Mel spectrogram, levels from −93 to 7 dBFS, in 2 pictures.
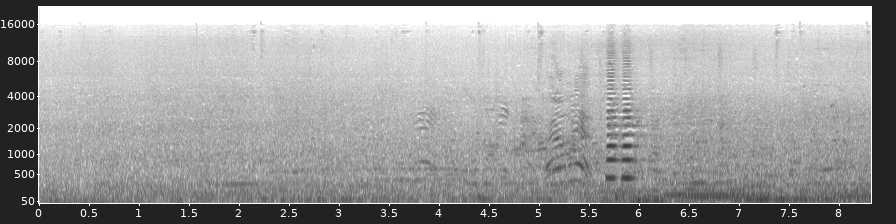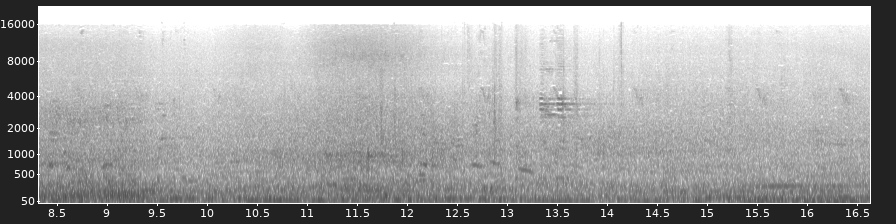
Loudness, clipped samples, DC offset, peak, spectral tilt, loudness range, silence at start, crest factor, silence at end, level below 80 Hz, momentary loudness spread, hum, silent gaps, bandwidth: -31 LUFS; under 0.1%; under 0.1%; -6 dBFS; -5.5 dB/octave; 11 LU; 0 s; 24 dB; 0 s; -38 dBFS; 10 LU; none; none; 16 kHz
